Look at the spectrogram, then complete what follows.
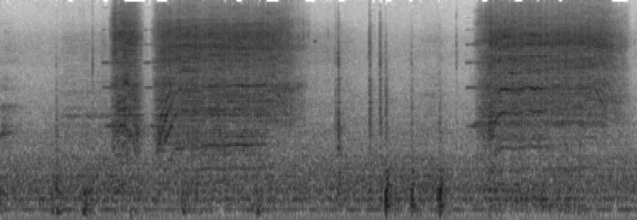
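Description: Cordless electric screwdriver whining in two bursts of about a second and a half each, backing screws out of the receiver's sheet-metal bottom cover, with a few small clicks of handling between the bursts.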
